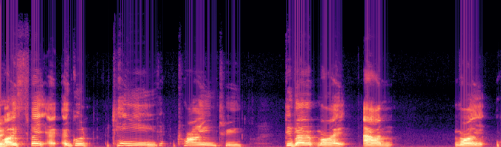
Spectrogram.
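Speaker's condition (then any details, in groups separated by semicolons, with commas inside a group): Disability affecting speech; cerebral palsy from birth, affects body; about 46 years since birth; voice and speech affected, speech therapy from age one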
